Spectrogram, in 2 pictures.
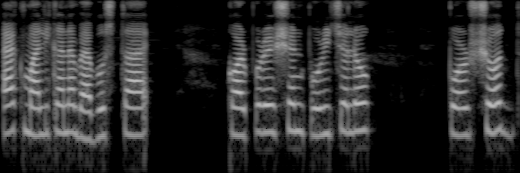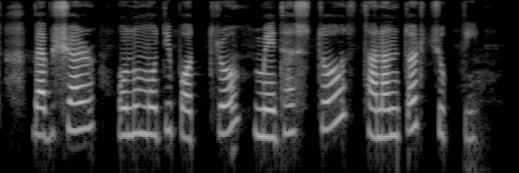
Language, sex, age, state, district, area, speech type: Bengali, female, 18-30, West Bengal, Paschim Bardhaman, urban, spontaneous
